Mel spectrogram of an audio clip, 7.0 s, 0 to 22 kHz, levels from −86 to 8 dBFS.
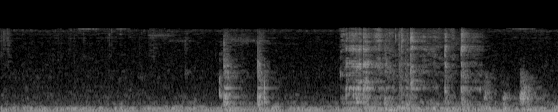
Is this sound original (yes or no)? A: yes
